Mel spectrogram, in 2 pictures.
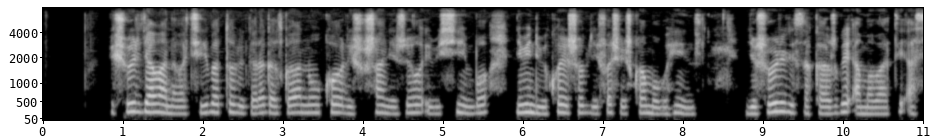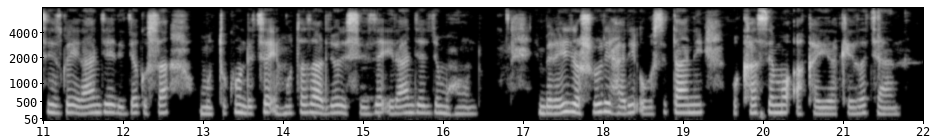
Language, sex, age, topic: Kinyarwanda, female, 18-24, education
